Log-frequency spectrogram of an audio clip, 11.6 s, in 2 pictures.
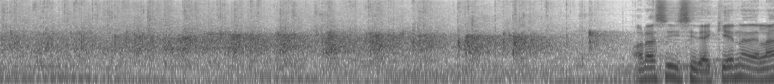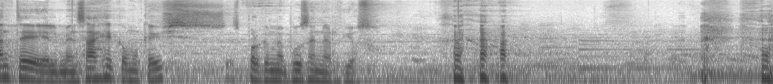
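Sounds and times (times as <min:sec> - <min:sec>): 
audience applause: 0:00.0 - 0:05.0
speech: 0:04.8 - 0:09.8
laughter: 0:09.1 - 0:10.0, 0:11.0 - 0:11.5.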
